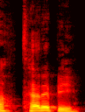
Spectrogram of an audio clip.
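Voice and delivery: "تھراپی" as THE-ruh-pee; correct pronunciation. Shown as a demonstration. Teacher introduces the word therapy, correct pronunciation. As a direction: open "تھراپی" on short "e". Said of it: "اس کا صحیح گوروں والا تلفظ".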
